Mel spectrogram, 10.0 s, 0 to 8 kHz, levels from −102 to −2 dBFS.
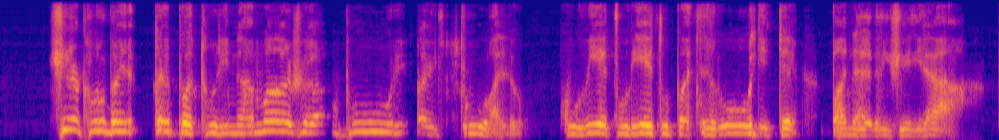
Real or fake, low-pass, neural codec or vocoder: fake; 7.2 kHz; codec, 24 kHz, 1.5 kbps, HILCodec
